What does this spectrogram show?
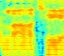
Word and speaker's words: La Tène: the Latin culture / LT n / French pronunciation Lahti and was a European Iron Age culture named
